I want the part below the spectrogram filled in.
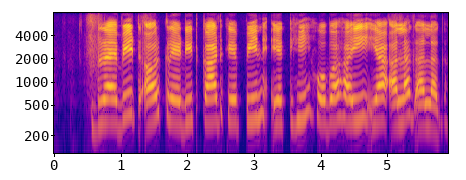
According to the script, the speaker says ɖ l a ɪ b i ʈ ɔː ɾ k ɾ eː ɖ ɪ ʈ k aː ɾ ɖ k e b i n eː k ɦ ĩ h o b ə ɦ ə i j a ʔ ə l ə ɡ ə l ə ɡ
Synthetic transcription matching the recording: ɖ ɾ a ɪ b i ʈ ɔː ɾ k ɾ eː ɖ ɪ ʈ k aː ɾ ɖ k e p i n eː k ɦ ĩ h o b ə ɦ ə i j a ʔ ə l ə ɡ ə l ə ɡ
